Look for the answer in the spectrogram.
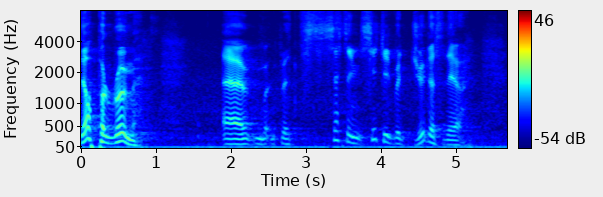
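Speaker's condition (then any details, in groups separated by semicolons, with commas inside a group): Cleft palate and cleft lip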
